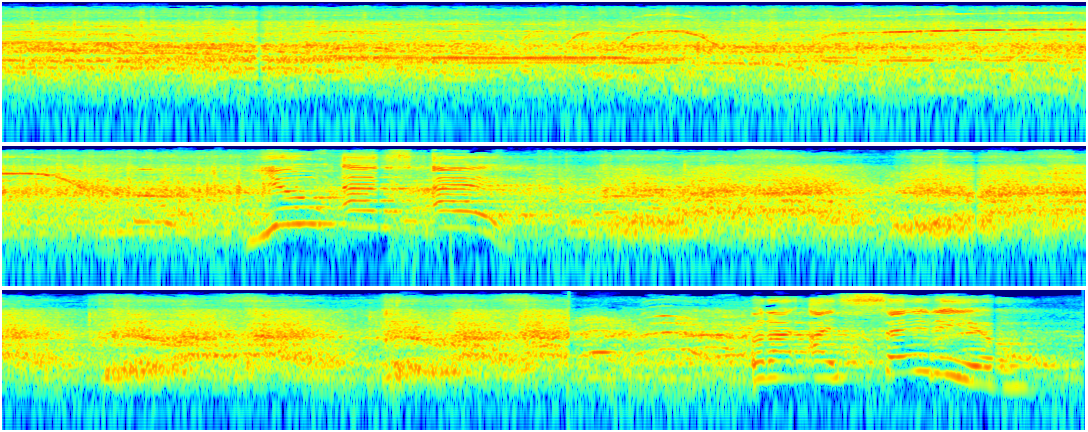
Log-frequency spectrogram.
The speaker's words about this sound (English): USA, USA, the crowd erupts in chants throughout this speech, throughout this acceptance speech, the crowd erupts.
